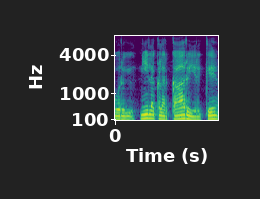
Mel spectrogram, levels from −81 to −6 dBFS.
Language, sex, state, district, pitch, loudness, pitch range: Tamil, male, Tamil Nadu, Nilgiris, 115 Hz, -16 LUFS, 110-130 Hz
